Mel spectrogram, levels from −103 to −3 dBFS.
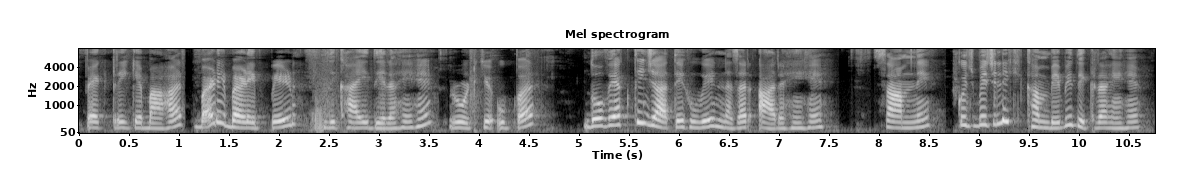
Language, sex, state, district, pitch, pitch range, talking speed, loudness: Hindi, female, Chhattisgarh, Bastar, 215 Hz, 200-265 Hz, 160 wpm, -24 LUFS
